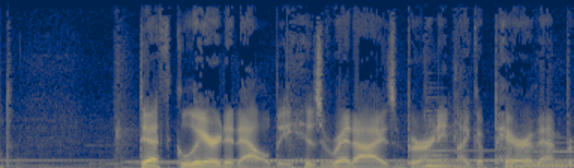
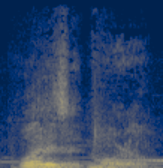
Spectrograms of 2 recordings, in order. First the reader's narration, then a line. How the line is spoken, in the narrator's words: growled the Reaper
